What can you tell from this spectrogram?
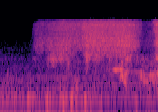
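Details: The podcaster's own mechanical ventilator, heard between the speech: after a brief quiet moment a steady rushing hiss of airflow rises, then fades, as it delivers a breath.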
